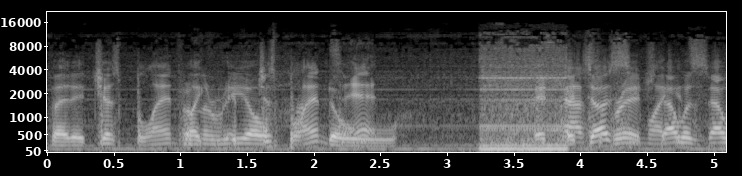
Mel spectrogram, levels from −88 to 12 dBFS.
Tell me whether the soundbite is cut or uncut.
uncut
